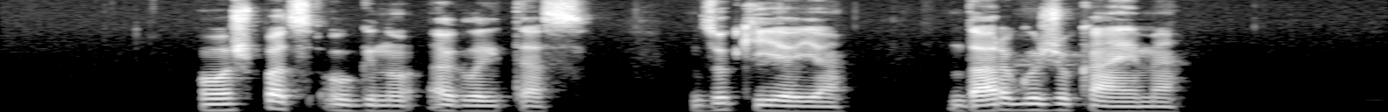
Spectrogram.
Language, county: Lithuanian, Vilnius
